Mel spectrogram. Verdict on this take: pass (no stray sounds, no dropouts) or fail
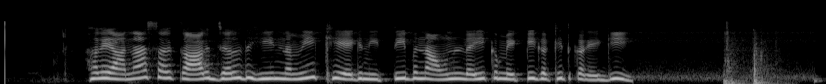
fail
